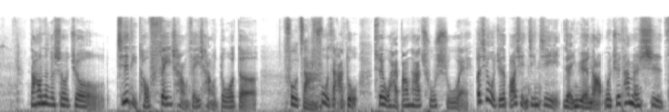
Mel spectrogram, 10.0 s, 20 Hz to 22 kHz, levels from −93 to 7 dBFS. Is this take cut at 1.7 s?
yes; 2 cuts; at 1.7 s, 5.6 s

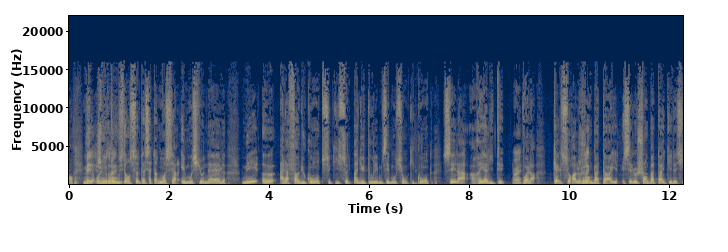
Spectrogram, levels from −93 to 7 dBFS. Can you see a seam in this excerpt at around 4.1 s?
no; 0 cuts

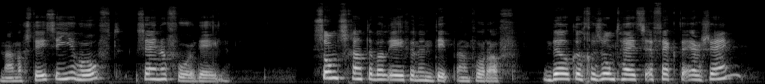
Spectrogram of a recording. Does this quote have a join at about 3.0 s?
yes; 2 cuts; at 3.0 s, 5.3 s

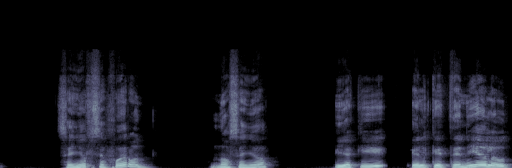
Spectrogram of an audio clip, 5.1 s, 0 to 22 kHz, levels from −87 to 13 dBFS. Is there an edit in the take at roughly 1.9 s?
yes; 1 cut; at 1.9 s

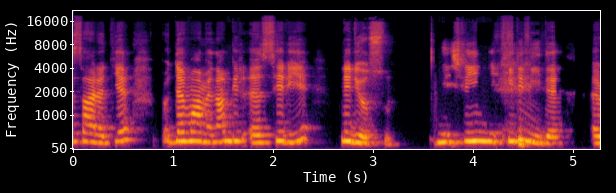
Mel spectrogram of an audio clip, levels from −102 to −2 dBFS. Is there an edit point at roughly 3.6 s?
yes; 1 cut; at 3.6 s

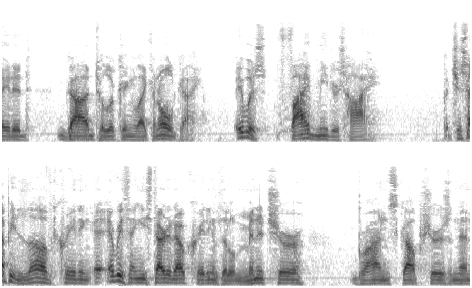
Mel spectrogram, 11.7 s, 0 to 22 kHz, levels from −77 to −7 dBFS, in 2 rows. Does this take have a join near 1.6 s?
no; 2 cuts; at 2.9 s, 5.4 s

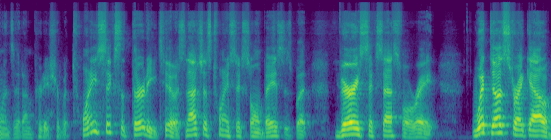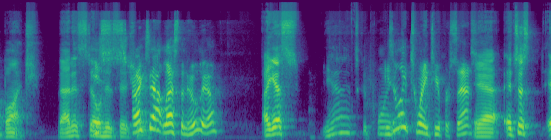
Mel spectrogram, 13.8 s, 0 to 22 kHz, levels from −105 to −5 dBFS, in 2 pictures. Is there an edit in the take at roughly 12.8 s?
yes; 1 cut; at 12.8 s

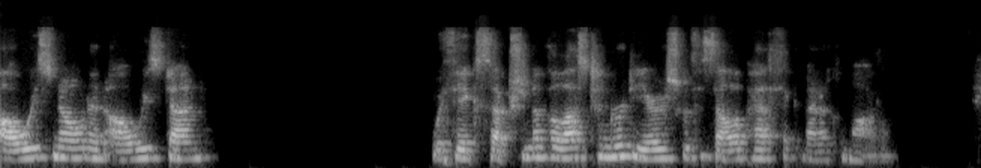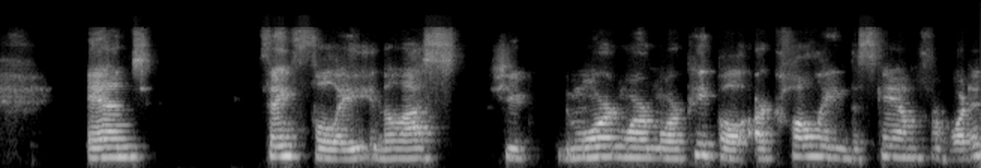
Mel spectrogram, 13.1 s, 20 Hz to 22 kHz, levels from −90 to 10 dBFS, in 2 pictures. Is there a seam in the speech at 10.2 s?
yes; 1 cut; at 10.2 s

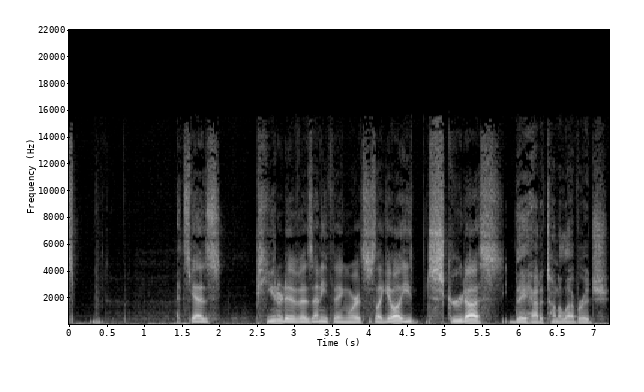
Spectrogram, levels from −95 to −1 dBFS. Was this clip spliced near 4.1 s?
no; 2 cuts; at 1.6 s, 5.8 s

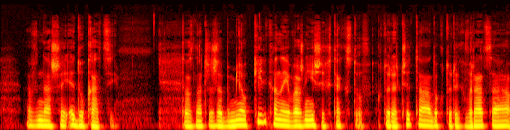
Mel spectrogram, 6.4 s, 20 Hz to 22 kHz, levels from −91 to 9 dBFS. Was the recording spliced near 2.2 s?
yes; 2 cuts; at 2.2 s, 4.7 s

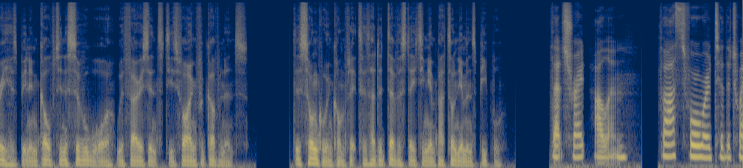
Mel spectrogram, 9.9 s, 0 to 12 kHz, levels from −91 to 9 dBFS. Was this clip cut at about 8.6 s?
yes; 1 cut; at 8.6 s

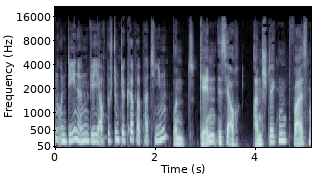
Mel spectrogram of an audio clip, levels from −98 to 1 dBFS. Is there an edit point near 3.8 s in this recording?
no; 1 cut; at 2.3 s

